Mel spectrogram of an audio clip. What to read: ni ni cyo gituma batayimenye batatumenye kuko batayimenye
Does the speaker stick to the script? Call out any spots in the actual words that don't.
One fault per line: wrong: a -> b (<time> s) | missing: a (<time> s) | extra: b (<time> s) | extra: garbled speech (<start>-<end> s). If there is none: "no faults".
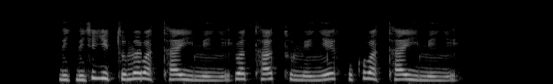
no faults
